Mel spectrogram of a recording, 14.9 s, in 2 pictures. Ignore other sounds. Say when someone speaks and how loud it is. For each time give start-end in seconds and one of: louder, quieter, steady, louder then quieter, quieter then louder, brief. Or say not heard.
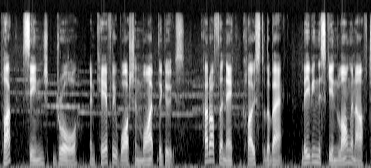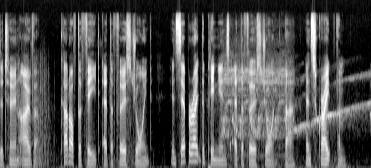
0.0-14.4 steady.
